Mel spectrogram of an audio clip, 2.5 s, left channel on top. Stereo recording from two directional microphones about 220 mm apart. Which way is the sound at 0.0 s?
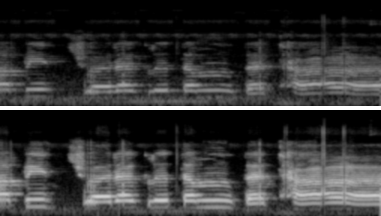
40° right (ahead or behind).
